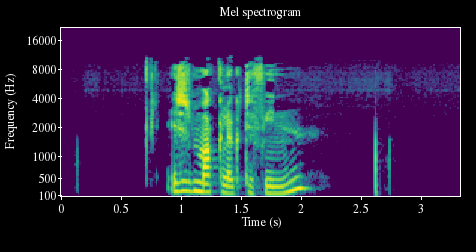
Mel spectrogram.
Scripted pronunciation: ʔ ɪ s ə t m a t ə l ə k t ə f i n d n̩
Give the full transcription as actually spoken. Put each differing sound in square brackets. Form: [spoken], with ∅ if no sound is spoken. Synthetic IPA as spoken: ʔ ɪ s ə t m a [k] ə l ə k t ə f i n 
